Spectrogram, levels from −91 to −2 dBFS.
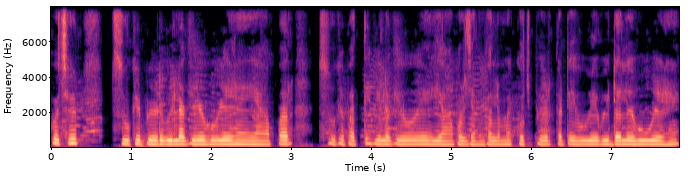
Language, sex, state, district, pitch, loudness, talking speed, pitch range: Hindi, female, Uttar Pradesh, Hamirpur, 210 Hz, -16 LUFS, 205 wpm, 205-220 Hz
